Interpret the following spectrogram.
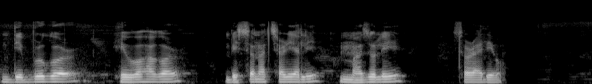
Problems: none marked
